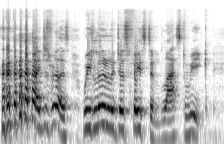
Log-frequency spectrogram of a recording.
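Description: Playful man with lively pitch swings. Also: moderate pace. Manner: playful, with sing-song sound effects. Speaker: gaming video host. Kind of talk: casual let's-play commentary.

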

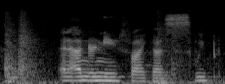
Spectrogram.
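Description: A woman's voice: fairly low pitch, steady tone, takes it slowly. A woman vlogging casually while touring a house and garden, gushing and chatty. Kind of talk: casual vlog narration. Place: outdoors and indoors touring a house. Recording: noisy handheld camera audio.

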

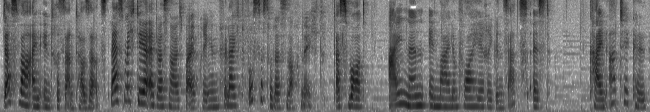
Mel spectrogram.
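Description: Fairly high in pitch with lively intonation, this woman speaks at a moderate pace over faint music. A non-native German speaker in her thirties, she runs a channel teaching German through scripted lessons filmed at home, speaking to viewers directly with upbeat encouragement.

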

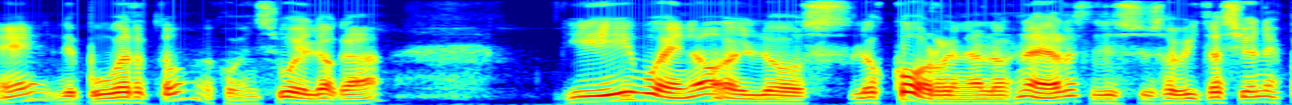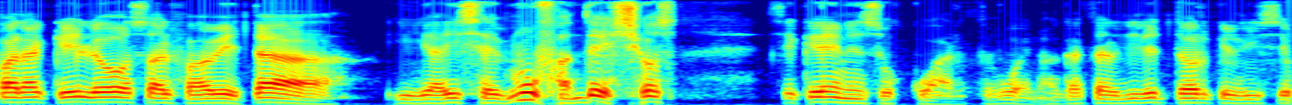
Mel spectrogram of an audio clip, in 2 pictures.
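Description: Male film commentator, Rioplatense accent, mid-pitched, rambling casual recap, dry room. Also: a little mellow, no room sound. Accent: Rioplatense Spanish. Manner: rambling, chatty, many filler words.

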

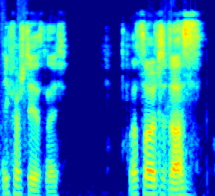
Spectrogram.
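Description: A man's voice: mid-range voice, moderate pace, lo-fi sound, background noise. A man commentating a video game as he plays, sarcastic and exclaiming, talking to his viewers. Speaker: let's play commentator. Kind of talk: gaming commentary.

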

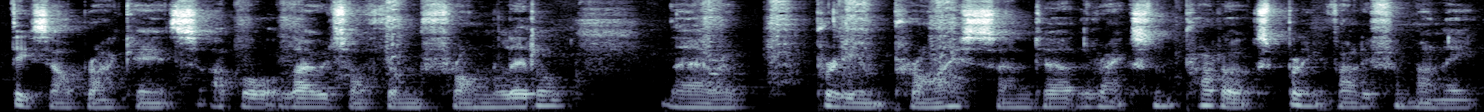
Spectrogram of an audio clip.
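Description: A middle-aged man narrating his DIY build in a relaxed, practical way with fillers. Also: low voice, moderate pace, slight background noise. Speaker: DIY vlogger.

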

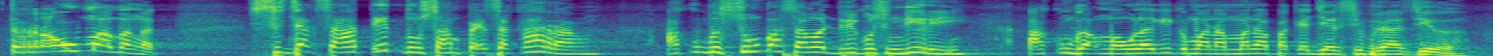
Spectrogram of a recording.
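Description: A man's voice: high voice, brisk. A man performing a stand-up set on a TV studio stage, telling an exasperated story. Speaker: stand-up comedian.

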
